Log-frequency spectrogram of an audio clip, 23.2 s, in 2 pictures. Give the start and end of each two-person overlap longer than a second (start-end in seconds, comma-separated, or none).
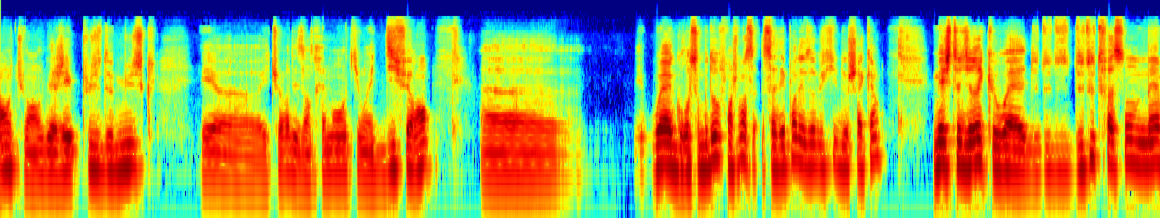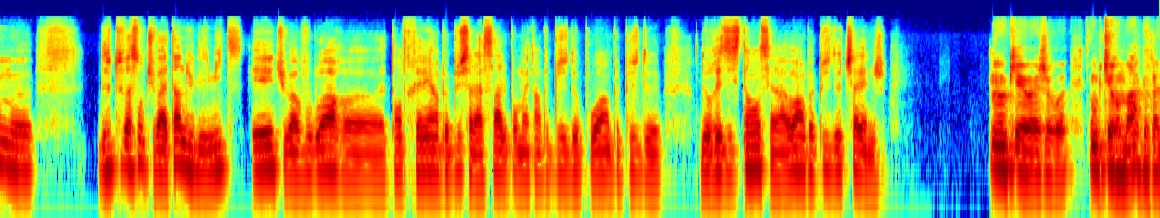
none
